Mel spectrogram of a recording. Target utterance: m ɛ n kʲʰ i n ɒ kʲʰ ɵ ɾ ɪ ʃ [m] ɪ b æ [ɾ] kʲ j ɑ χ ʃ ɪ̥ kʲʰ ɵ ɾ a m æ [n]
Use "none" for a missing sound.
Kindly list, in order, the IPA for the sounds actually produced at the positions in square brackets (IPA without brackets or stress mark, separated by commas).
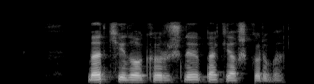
n, none, n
